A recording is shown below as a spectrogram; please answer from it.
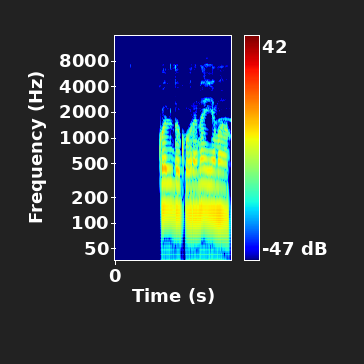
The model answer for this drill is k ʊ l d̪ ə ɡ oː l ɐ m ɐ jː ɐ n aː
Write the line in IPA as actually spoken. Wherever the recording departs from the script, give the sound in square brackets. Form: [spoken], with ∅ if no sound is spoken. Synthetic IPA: k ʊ l d̪ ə [k] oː [ɾ] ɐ [n] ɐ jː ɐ [m] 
